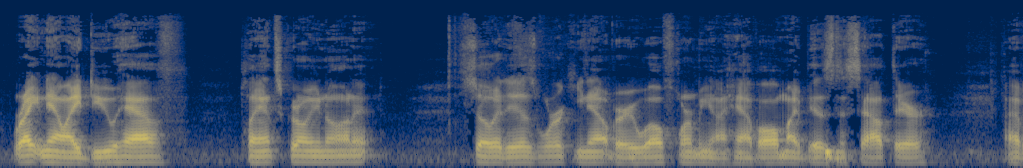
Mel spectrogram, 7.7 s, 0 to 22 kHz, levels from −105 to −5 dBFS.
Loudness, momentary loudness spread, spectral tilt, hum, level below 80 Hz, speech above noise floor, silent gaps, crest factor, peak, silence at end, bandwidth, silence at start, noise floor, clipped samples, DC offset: -34 LUFS; 11 LU; -5.5 dB/octave; none; -78 dBFS; 33 dB; none; 22 dB; -12 dBFS; 0 s; 16 kHz; 0.1 s; -66 dBFS; under 0.1%; under 0.1%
